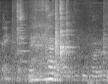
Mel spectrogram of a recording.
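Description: Indistinct voices of people talking in a room, with a few short clicks or clatter.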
